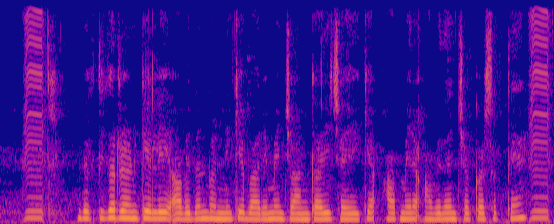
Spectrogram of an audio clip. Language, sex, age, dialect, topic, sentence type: Hindi, female, 18-24, Garhwali, banking, question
